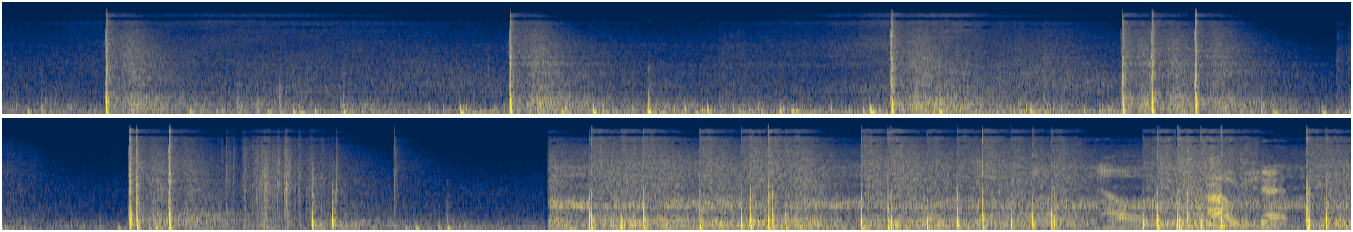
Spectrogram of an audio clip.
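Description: Fireworks boom loudly outdoors.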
